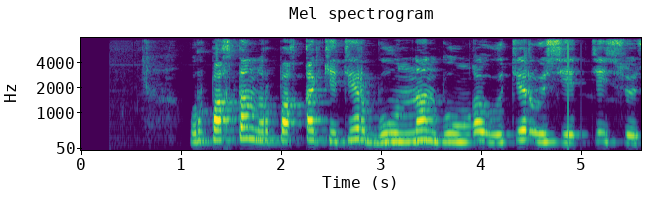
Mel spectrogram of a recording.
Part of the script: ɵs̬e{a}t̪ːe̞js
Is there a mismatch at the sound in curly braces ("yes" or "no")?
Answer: yes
